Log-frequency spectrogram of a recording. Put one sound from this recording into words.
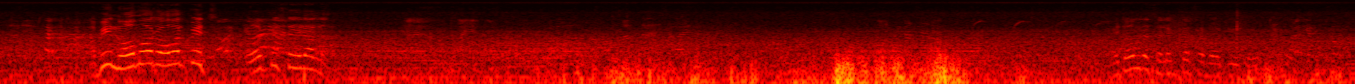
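Men call out across an open field in the distance.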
